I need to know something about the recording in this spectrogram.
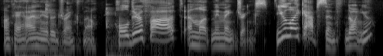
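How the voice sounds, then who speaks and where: An actress voicing an outspoken, cynical ex-tech worker in a visual novel game, earnest and opinionated. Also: female voice, deep voice, big pitch swings, normal speed, dry recording, studio quality. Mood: probing, brisk. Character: outspoken, cynical woman who quit a tech company.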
